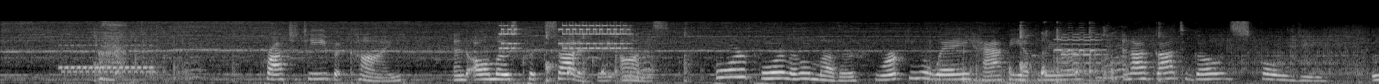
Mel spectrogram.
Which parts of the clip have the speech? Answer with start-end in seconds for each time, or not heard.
2.6-13.7.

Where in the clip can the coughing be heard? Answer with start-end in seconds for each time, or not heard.
0.9-2.5, 5.5-7.2, 10.2-11.8.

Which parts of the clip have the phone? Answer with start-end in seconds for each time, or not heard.
0.6-1.9, 5.0-6.3, 9.2-11.1.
